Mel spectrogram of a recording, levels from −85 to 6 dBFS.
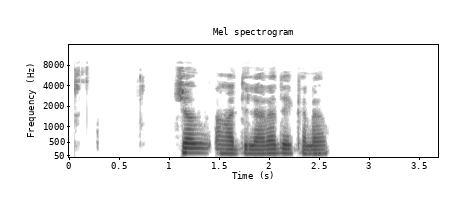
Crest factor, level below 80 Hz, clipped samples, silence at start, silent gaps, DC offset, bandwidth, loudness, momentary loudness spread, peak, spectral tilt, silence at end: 22 dB; -66 dBFS; under 0.1%; 0.05 s; 0.20-0.66 s, 0.76-1.04 s; under 0.1%; 9.2 kHz; -23 LUFS; 16 LU; -4 dBFS; -6 dB/octave; 1.1 s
